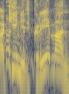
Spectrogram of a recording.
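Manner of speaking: put-on Scottish accent. Joking about a bearing lubricant, the speaker puts on a scottish accent impression. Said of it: "That was my Scottish impression".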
